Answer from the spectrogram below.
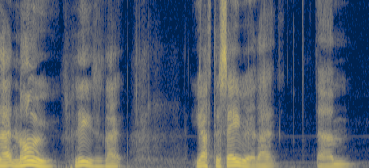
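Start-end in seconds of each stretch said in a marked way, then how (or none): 0.2-3.2 put-on, high, raised, desperate pleading through tears. Speaker retells crying and begging them to save it, retelling tearful begging. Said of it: "I was begging them".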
